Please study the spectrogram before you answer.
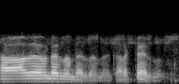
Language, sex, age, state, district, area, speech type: Malayalam, male, 30-45, Kerala, Idukki, rural, conversation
